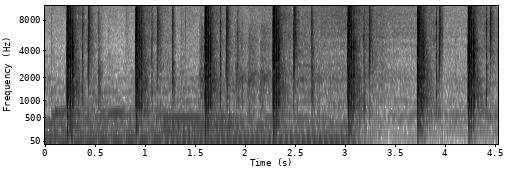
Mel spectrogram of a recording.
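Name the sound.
10/22 rifle shots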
